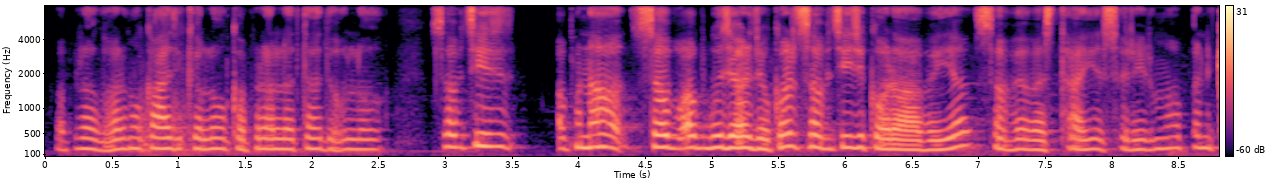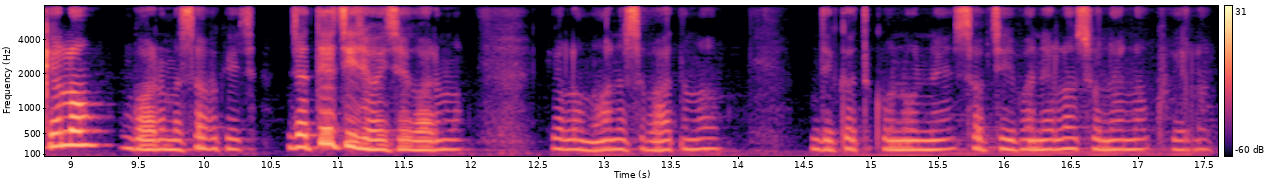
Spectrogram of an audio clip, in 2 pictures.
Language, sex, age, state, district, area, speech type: Maithili, female, 60+, Bihar, Darbhanga, urban, spontaneous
